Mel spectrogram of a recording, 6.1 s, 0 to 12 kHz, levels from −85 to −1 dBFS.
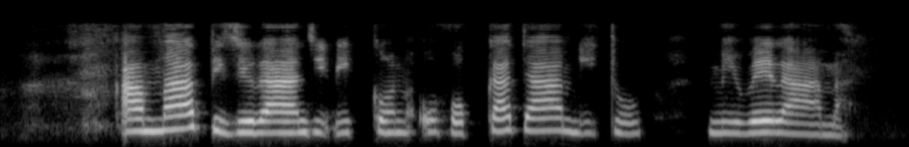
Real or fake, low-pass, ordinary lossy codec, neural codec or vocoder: fake; 7.2 kHz; MP3, 64 kbps; codec, 16 kHz, 1.1 kbps, Voila-Tokenizer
